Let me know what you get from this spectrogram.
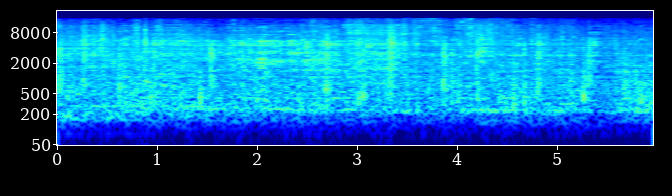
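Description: A Sri Lanka Railways train rolling past at close range, a goods wagon then passenger coaches: steel wheels clicking and knocking over the rail joints, with a steady rumble of running gear and a few brief squeals.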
